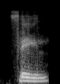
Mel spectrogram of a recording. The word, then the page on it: flail: Indian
